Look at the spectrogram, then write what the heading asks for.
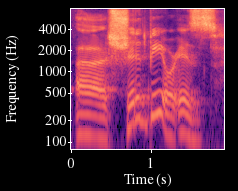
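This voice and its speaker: A middle-aged man from the UAE, a marketing chief and interview guest, talking in a measured, earnest way with some fillers. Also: mid-range voice, very animated. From UAE (Dubai). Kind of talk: candid conversational interview.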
